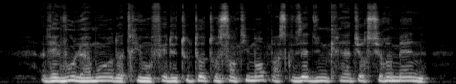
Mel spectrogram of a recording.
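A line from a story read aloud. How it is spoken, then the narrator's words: Exclamation. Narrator (French): s'écria Eugenius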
